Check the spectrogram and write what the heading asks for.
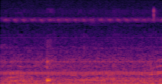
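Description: A steady, high-pitched trill that pulses evenly, insect-like, over a faint low hum in the background.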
